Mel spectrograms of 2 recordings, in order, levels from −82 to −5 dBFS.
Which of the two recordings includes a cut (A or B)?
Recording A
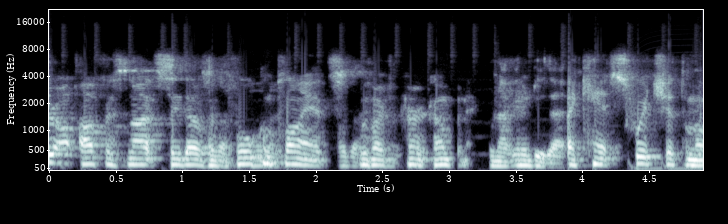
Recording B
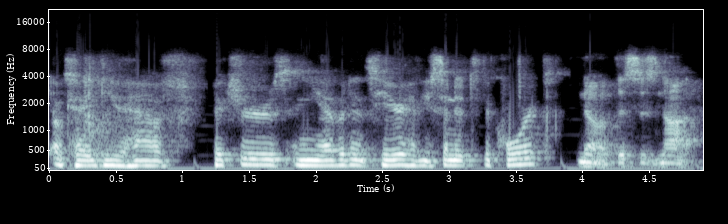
B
